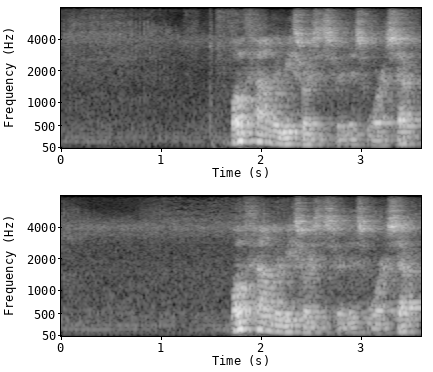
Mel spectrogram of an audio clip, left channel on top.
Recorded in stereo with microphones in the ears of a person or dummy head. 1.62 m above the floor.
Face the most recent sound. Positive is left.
turn(degrees=20)  # may be behind; listen again after turning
